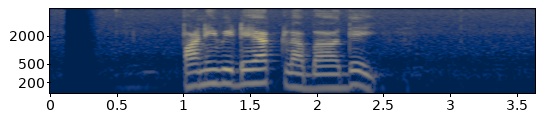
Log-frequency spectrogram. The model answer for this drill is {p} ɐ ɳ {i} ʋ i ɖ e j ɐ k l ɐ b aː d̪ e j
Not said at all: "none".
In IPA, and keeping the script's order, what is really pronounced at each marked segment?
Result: p, i

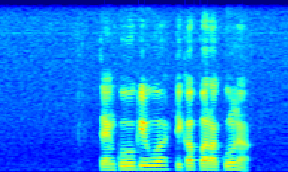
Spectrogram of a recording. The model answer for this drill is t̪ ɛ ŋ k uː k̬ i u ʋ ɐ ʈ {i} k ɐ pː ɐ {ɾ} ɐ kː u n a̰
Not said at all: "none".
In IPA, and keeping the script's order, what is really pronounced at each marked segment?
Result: i, ɾ

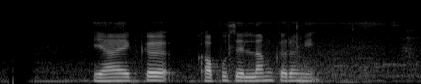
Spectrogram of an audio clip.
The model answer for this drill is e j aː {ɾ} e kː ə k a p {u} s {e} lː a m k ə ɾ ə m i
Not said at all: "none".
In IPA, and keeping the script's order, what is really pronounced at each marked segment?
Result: none, u, e

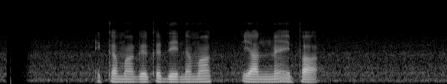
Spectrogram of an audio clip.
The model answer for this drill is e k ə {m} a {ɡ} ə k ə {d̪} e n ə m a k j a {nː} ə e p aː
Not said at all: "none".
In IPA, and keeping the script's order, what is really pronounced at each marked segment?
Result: m, ɡ, d̪, nː

